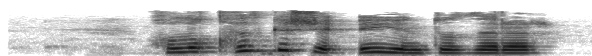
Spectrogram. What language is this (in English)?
Bashkir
